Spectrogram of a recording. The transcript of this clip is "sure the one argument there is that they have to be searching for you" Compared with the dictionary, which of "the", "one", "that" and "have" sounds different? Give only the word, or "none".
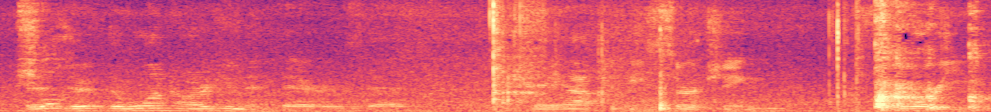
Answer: have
